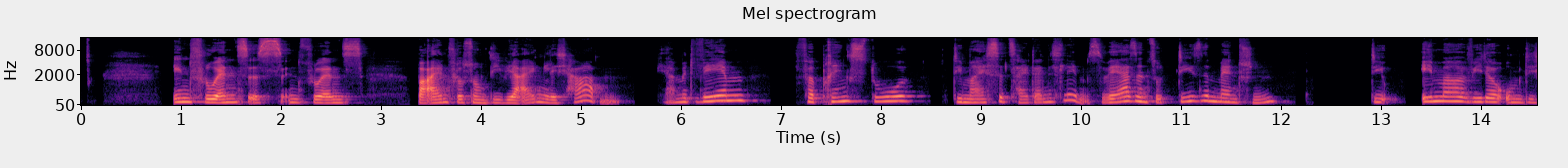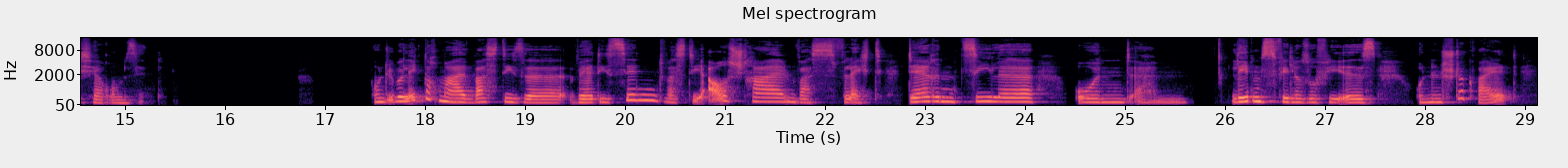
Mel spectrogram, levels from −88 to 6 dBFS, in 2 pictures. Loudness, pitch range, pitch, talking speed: -25 LUFS, 185-235 Hz, 205 Hz, 110 wpm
